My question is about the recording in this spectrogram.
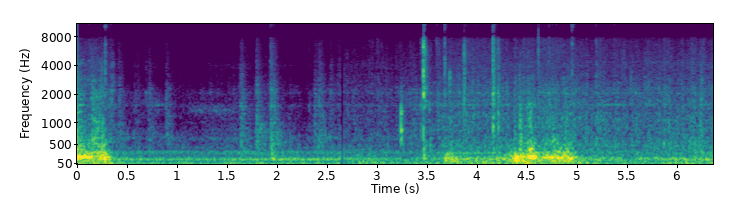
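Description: Rain falling on a car, heard from inside the cabin: a steady low rumble with scattered ticks of drops. There are brief louder low rumbles at the start and about four and a half seconds in.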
